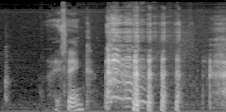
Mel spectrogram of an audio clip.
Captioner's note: laughs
